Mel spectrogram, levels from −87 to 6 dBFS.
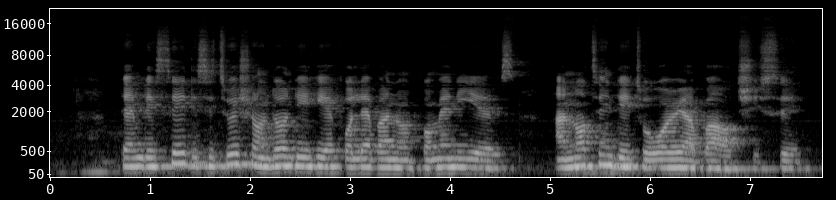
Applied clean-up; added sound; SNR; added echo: none; none; none; none.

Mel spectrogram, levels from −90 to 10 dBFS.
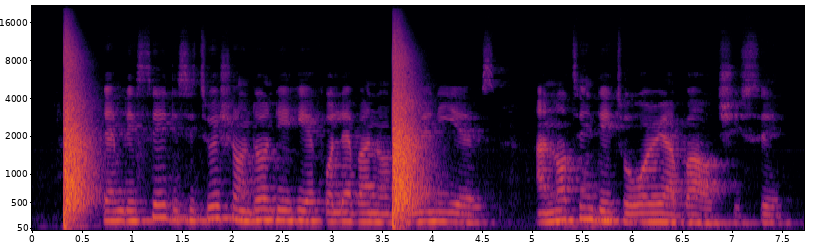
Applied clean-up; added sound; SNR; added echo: none; Gunshot, gunfire; -4 dB; none.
